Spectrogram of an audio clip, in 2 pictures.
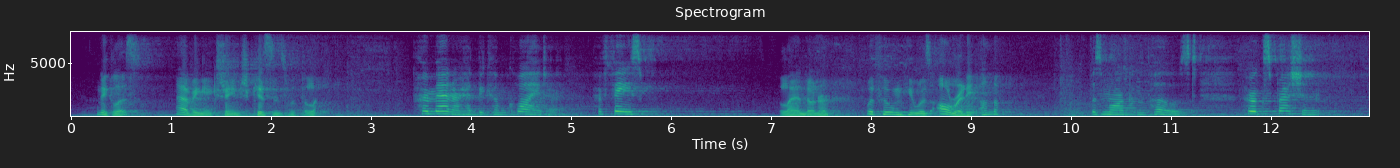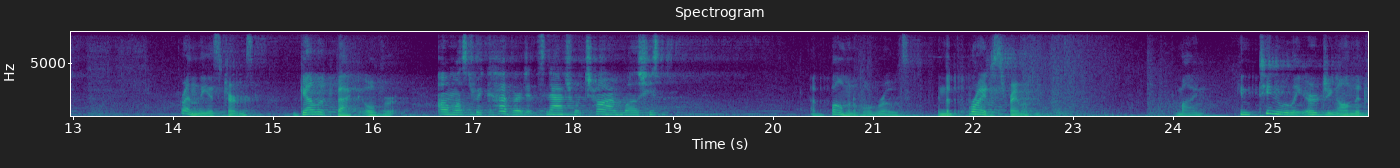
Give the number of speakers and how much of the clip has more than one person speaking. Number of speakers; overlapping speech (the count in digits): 2, no overlap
